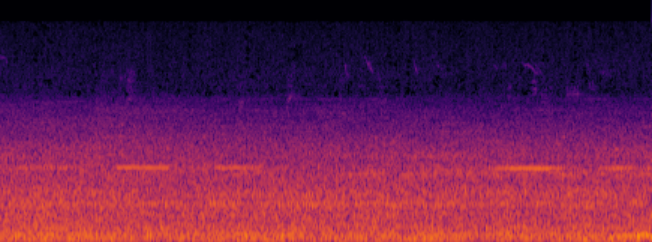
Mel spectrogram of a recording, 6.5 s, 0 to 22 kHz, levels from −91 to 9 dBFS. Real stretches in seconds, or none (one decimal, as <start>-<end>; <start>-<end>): 1.5-2.0; 4.7-5.9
